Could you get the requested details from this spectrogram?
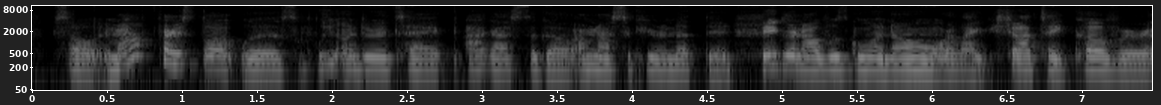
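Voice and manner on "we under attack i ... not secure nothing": ordinary talk, nothing marked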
